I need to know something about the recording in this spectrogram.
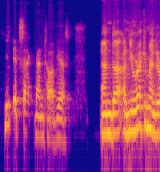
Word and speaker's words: Itzhak Bentov: Is that probably the best way to pronounce it? Itzhak Bentov, yes.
